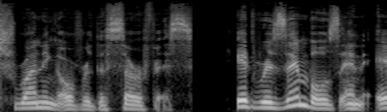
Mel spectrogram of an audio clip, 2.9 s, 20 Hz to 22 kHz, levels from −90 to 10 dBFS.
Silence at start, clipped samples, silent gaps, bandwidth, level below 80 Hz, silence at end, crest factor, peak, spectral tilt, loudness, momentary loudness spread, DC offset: 0 s; under 0.1%; 1.44-1.68 s; 19.5 kHz; -72 dBFS; 0 s; 16 dB; -6 dBFS; -4.5 dB/octave; -23 LUFS; 10 LU; under 0.1%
